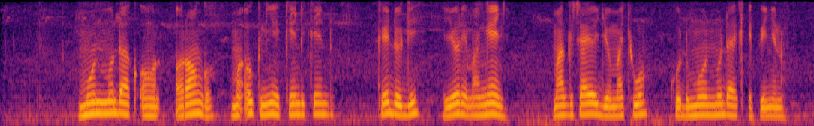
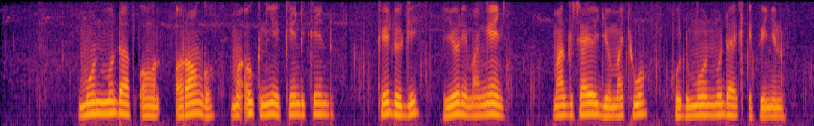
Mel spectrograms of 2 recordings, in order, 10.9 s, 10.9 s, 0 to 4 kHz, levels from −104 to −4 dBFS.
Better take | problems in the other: first | noise reduction (neural separator model SepFormer WHAM!)

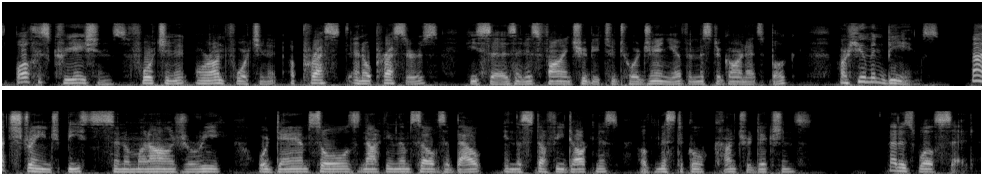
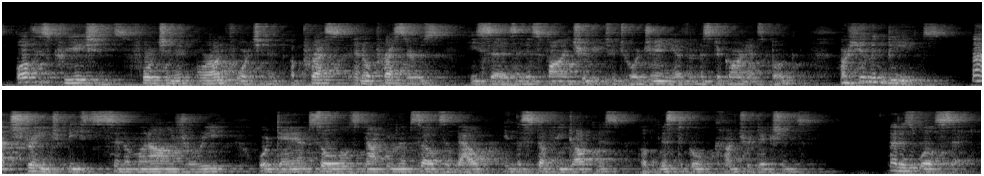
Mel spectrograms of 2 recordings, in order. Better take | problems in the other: first | room echo; dies away in 0.9 s

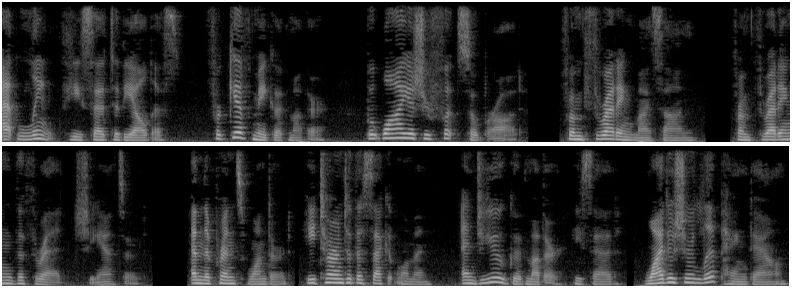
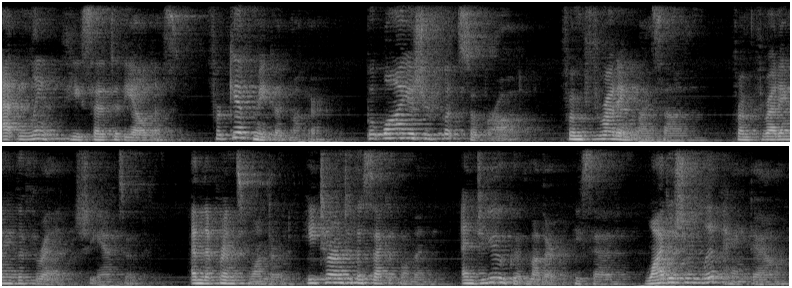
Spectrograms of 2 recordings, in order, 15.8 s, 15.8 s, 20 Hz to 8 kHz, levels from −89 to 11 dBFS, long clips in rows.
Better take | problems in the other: first | noise reduction (neural separator model SepFormer DNS4)

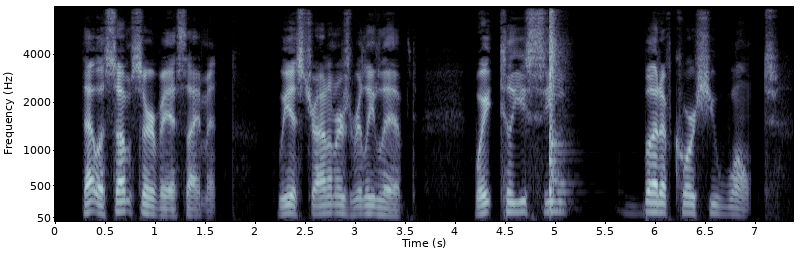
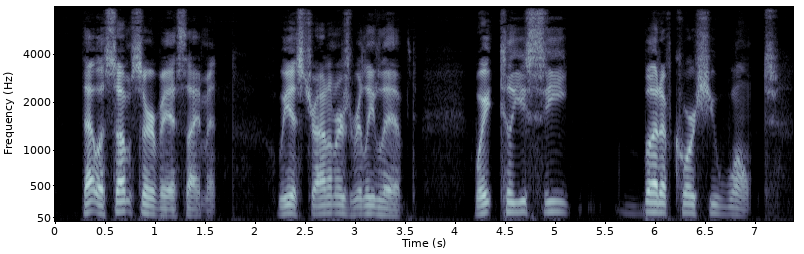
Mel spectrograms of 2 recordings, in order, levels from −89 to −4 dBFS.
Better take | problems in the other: second | noise reduction (neural mask model RNNoise)

